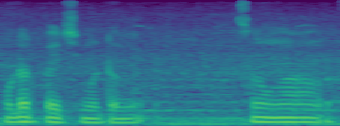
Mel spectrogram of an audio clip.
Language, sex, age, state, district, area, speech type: Tamil, male, 30-45, Tamil Nadu, Cuddalore, rural, spontaneous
